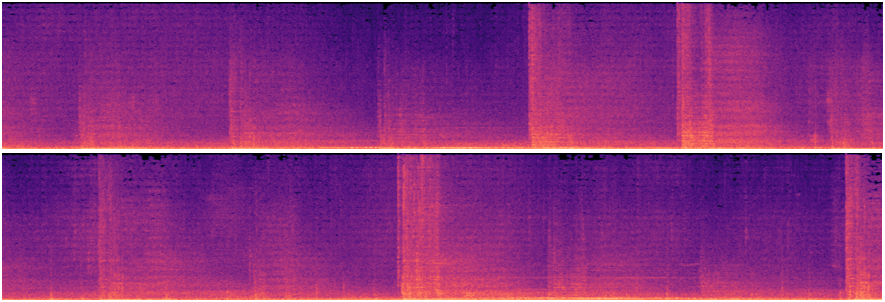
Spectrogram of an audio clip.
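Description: Heavy footsteps thud slowly on a metal walkway.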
